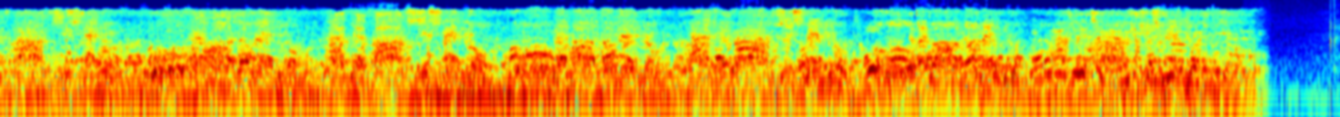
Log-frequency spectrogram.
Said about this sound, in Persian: در اینجا ابتدا ویدیویی داریم از تجمع اعتراضی بازنشستگان در تهران در مقابل سازمان برنامه و بودجه که روز سه‌شنبه انجام شد.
